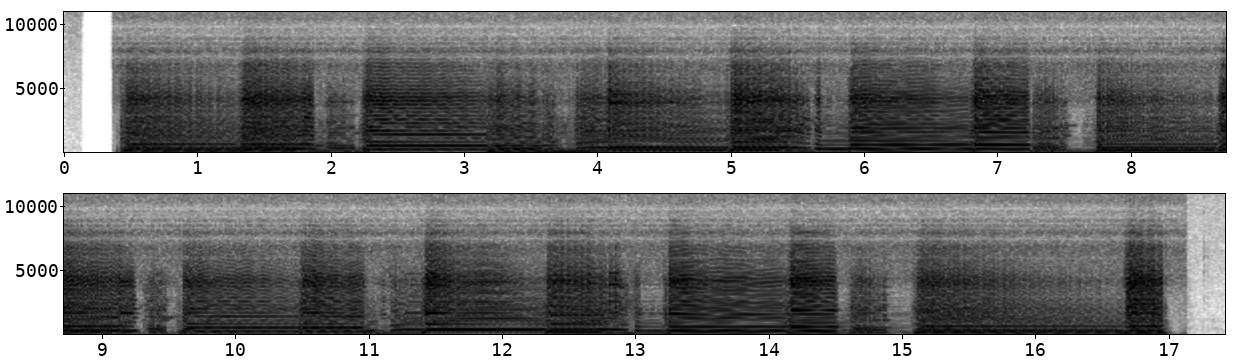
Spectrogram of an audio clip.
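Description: Electric guitar played through an EarthQuaker Devices Special Cranker overdrive pedal, with harsh, sterile clipping: loud, sustained distorted chords in a repeating riff with steady chord changes, cutting off abruptly at the end.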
